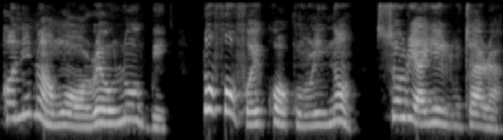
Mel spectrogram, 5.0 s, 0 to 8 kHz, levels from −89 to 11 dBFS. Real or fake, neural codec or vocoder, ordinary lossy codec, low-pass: real; none; none; 7.2 kHz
